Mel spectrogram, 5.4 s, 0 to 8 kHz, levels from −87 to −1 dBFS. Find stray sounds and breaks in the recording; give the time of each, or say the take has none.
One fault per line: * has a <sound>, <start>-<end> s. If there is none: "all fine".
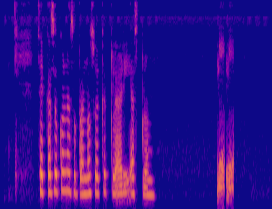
* has a laugh, 4.3-4.7 s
